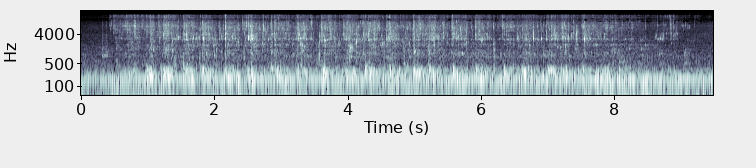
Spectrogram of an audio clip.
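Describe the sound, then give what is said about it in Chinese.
The last of some nearly expired milk pours steadily from a paper milk carton, which pulses in spurts like a beating artery. The flow breaks into uneven glugging pulses and splashes over a low, constant hum, with no one speaking. “在倒出来的过程中，整个纸盒一股一股的，很像动脉在跳动。”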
